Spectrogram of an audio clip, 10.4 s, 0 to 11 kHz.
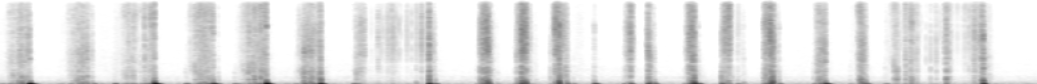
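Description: A yellow foam kitchen sponge with a scouring pad, held near the microphone, is scratched with a double-edge razor blade. About 27 short, separate scratching strokes each give a dry, crackly rasp that reaches high, with a dull low thump underneath. The strokes stop quickly, with near silence between them.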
